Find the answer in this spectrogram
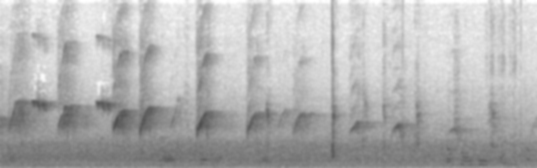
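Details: Common kingfishers, a male and female that hold separate territories outside the breeding season, starting a new courtship; shrill, high whistled notes repeated about once a second, sliding slightly, over a steady background hiss.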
